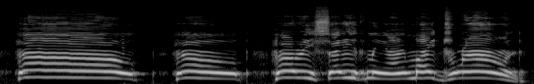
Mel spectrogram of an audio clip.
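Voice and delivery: desperate, high, drawn-out yelling. A character who has fallen in and can't get out yells for help. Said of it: "decided to yell even more".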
